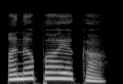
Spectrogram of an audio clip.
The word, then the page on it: ಅನುಪಯೋಗ: anupayōga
